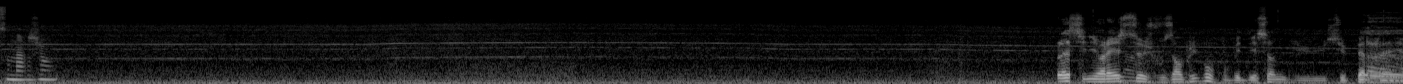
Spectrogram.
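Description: A jet engine whines steadily at idle.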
